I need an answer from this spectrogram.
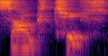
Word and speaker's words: Sanctus: He saw this word sanctis, but it's, you know, you and I might not know this. I I you know, it's actually pronounced sus because it's Latin.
